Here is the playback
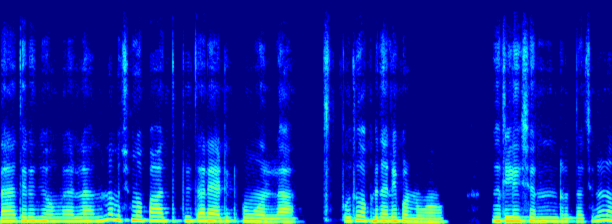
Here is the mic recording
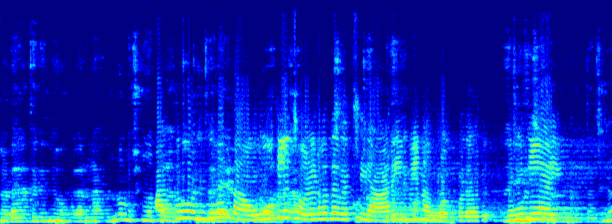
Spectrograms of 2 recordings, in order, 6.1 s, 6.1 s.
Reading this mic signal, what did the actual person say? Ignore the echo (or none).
அது உண்மதா ஊர்ல சொல்றத வச்சு யாரையுமே நம்ப கூடாது ஊர்ல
